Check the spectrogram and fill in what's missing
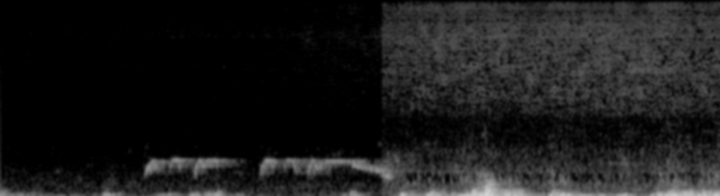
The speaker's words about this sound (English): And let the call of the owl lift you further into your caring.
